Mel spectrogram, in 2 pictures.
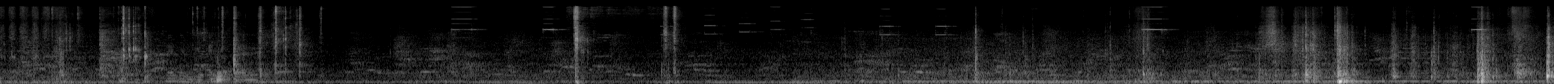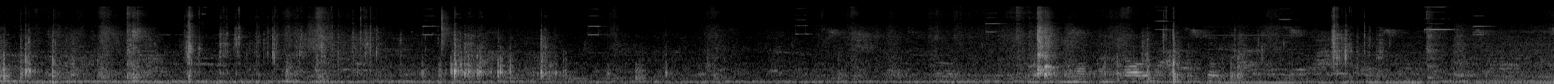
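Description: Scattered clicks and knocks of tools and a circuit board being handled on a workbench, over a low steady hum, with faint voices in the background.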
